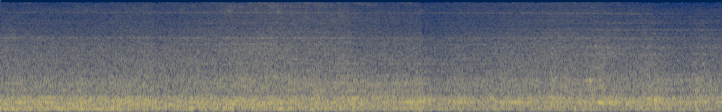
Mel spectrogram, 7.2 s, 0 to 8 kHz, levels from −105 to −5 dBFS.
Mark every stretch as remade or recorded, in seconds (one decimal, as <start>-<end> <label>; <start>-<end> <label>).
0.0-7.2 recorded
